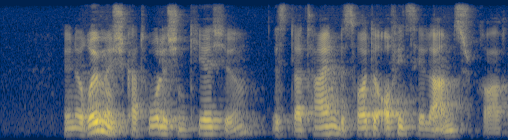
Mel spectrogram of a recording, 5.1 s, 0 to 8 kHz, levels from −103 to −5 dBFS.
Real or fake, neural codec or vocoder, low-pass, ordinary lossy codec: fake; vocoder, 44.1 kHz, 128 mel bands every 256 samples, BigVGAN v2; 7.2 kHz; none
